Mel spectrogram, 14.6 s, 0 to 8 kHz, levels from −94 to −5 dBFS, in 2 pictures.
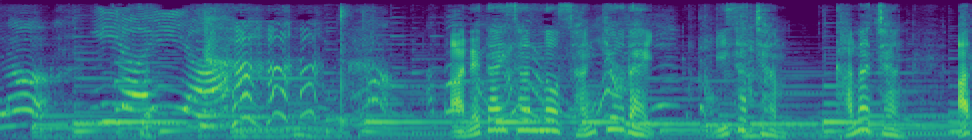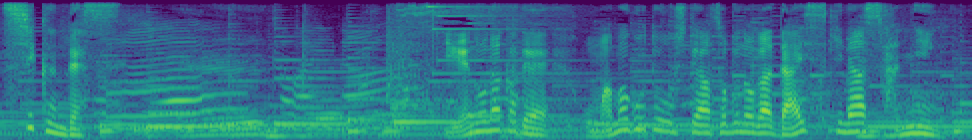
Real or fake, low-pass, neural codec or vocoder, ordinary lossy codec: real; 7.2 kHz; none; none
